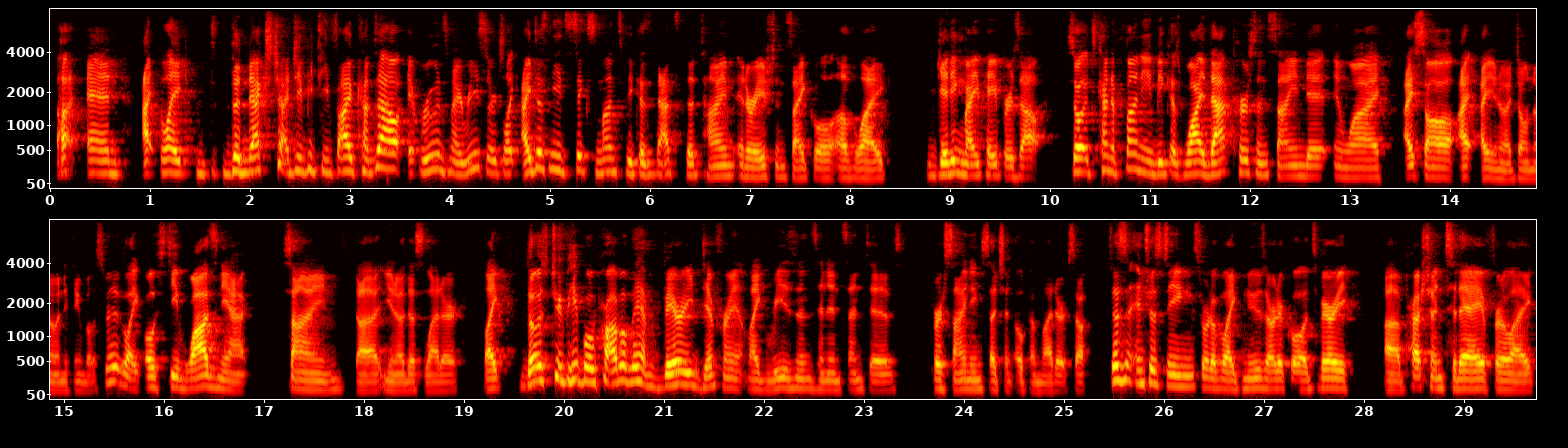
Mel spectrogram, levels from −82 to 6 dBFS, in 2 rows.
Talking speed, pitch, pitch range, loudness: 205 wpm, 140 Hz, 115-175 Hz, -26 LUFS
